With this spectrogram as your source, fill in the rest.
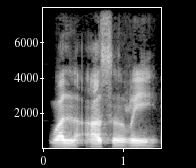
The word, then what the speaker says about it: والعصر: بسم اللہ الرحمن الرحیم۔ واو لام زبر، ول عین صاد زبر، عصر رازر ری، والعصری، اور ادھر وقف کریں گے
